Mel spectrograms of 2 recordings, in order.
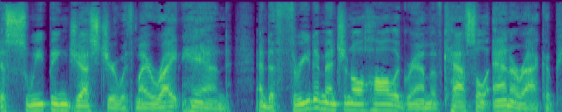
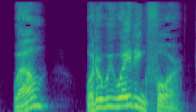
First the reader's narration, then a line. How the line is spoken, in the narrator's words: Shoto said excitedly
